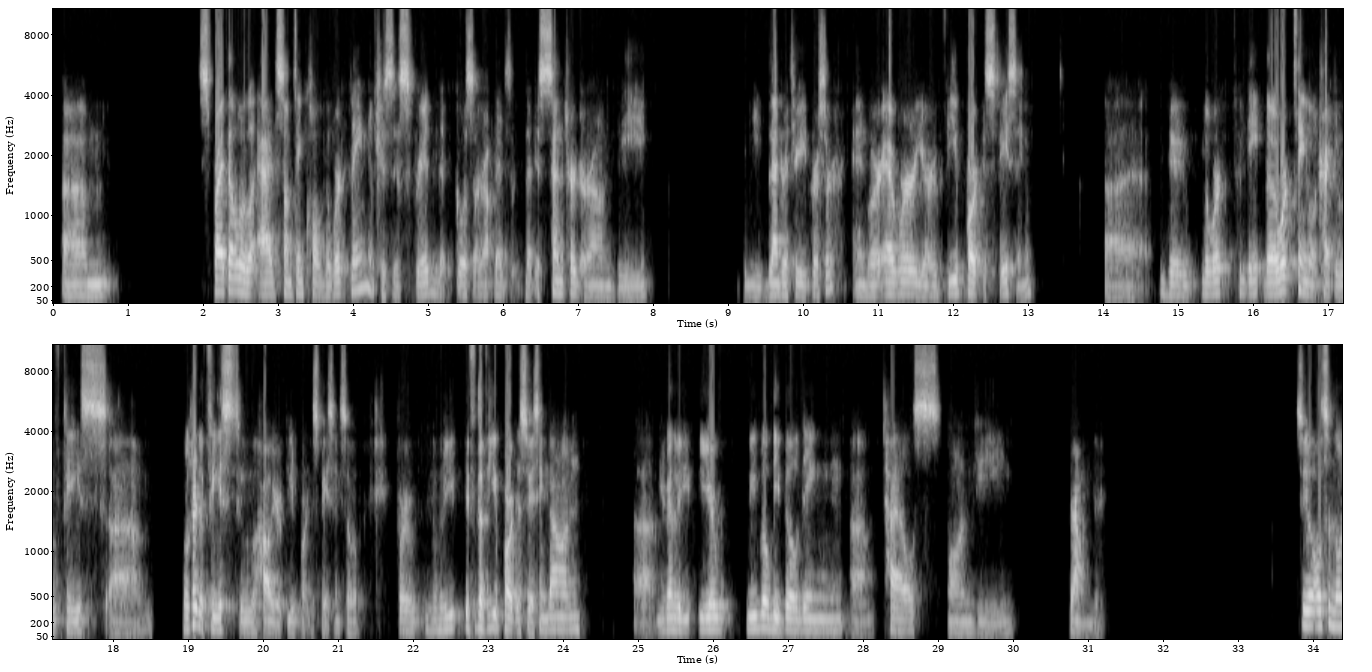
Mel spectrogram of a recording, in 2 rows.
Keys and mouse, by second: 3.5-5.5 middle drag, 5.7-24.6 middle drag, 27.7 click, 29.0 click, 29.5 click, 30.1 click, 30.5 click, 31.0 click, 31.5 click, 31.9 click, 32.3 click, 32.6 click, 33.1 click, 33.9 middle click.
